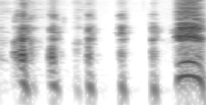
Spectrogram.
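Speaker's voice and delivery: high-pitched burst of laughter; helpless high giggle. Real, not acted. Laughs at his own joke.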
